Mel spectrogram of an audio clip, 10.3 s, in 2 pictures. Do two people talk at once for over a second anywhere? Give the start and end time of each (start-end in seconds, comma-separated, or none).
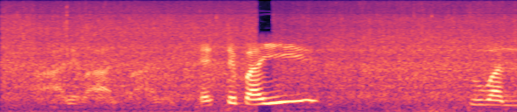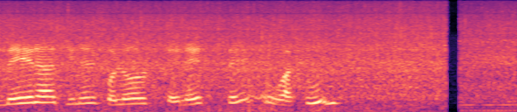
none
